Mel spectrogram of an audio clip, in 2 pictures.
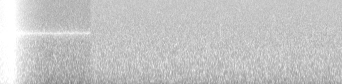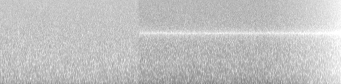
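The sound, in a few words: pink noise test signal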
